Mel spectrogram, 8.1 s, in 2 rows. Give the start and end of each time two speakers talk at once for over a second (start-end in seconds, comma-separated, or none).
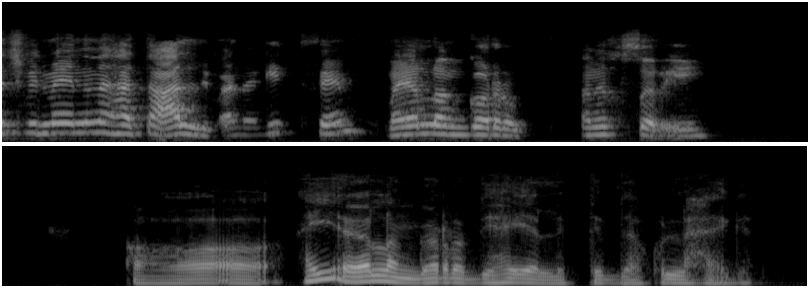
none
